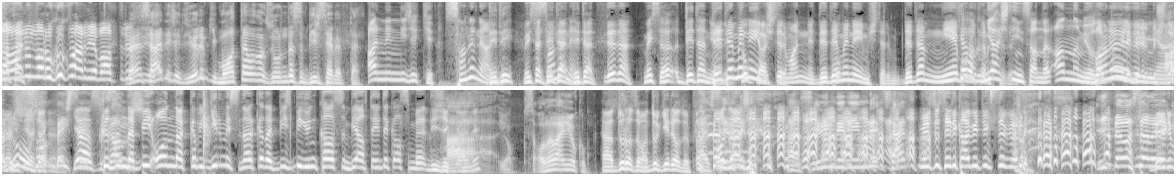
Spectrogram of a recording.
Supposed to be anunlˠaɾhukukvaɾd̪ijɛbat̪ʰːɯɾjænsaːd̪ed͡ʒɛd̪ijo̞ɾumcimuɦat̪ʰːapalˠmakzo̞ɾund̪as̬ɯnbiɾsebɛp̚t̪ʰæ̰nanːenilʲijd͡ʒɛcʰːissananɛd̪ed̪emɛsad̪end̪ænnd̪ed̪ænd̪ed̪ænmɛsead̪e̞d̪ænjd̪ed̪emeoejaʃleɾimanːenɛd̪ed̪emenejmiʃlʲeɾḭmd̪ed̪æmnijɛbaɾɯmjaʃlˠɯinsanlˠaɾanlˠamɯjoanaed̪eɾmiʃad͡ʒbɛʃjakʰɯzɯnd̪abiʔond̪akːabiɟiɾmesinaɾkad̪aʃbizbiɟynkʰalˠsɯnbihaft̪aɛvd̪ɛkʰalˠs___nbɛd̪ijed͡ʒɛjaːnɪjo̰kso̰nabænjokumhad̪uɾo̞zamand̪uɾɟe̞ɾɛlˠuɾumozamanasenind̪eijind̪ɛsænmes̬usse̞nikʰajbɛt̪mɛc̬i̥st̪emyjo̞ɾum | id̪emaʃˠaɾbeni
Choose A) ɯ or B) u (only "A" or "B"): A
